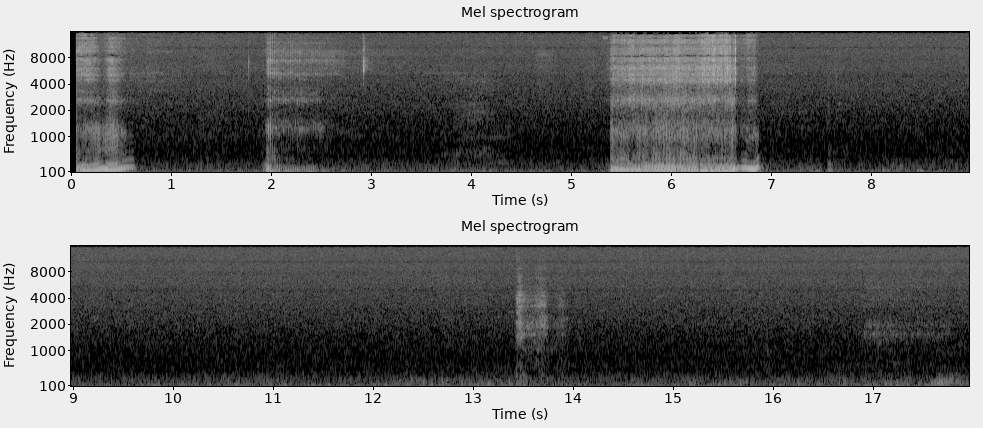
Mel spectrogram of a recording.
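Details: Sleeping dog snoring: a few low, rumbling snore sounds separated by long quiet stretches with faint room noise.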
